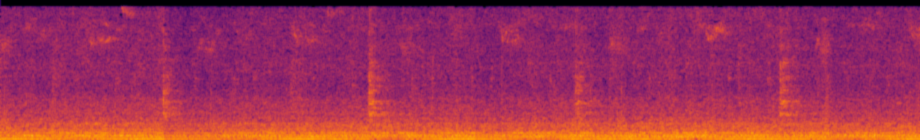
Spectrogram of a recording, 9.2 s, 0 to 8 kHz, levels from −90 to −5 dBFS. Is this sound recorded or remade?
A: recorded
